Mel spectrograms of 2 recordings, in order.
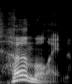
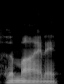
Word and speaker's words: Hermione: but I pronounced it her Moyne her moines granger sir for the longest time i read it as her Moines not Hermione but anyway now that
